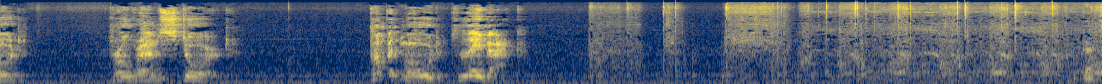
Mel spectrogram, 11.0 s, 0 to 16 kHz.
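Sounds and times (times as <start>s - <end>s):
robot gear motors whirring: 5.9s - 11.0s.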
